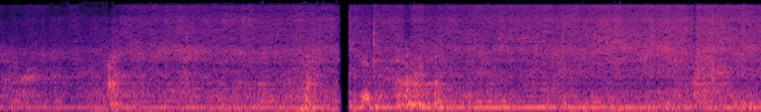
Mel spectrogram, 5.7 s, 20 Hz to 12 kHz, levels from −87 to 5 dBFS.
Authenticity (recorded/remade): remade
